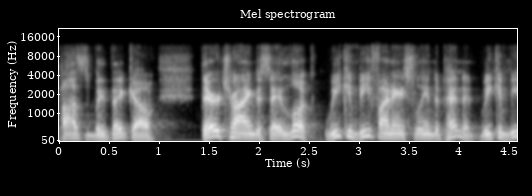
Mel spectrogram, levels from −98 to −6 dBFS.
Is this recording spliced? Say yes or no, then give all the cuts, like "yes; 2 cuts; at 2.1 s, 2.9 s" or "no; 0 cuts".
yes; 1 cut; at 2.6 s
